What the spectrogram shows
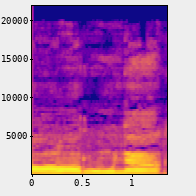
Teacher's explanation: Absaruna, sa kena tebal, tuan-tuan, kena sad adalah termasuk huruf isti'la, huruf tebal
